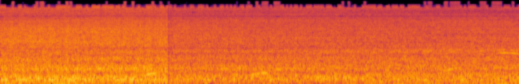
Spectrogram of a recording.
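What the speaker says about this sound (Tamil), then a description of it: "இது மூணார் போகிற வழியிலே ஒரு அருவி இருந்தது" Roadside waterfall on the way to Munnar, Kerala, a loud, close, constant roar of falling water with no break, filling the whole clip.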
